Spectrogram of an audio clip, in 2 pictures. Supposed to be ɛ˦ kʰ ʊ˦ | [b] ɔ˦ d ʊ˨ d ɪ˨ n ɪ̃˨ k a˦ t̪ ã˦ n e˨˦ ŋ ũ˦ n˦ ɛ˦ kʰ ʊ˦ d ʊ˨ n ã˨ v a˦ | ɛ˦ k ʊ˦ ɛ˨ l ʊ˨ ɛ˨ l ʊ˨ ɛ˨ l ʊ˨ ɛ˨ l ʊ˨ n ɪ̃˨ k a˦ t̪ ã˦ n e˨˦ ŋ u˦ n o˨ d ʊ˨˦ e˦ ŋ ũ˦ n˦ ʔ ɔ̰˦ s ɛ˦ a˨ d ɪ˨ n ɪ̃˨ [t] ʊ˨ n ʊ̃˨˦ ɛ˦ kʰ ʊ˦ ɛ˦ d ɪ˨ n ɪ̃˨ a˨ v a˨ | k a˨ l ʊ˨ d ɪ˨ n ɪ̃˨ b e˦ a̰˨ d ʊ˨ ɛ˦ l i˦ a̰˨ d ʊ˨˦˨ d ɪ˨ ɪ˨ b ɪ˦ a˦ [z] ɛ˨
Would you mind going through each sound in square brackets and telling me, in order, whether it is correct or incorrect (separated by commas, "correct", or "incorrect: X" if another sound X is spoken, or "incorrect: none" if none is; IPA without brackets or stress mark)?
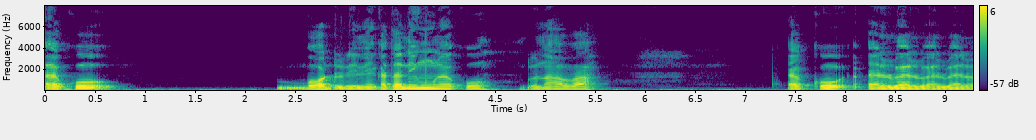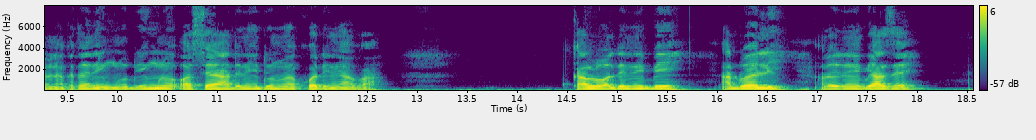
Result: correct, incorrect: d, correct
